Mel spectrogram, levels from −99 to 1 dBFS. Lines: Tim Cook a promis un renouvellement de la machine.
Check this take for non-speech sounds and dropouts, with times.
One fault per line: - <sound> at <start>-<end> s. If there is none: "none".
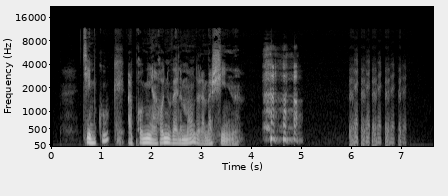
- laugh at 4.2-5.0 s
- laugh at 6.0-7.1 s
